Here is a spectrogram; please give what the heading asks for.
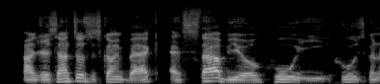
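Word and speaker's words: Estêvão: Estavio, who we who is going to start against us the next game, is coming back uh after the Club World Cup. Estaval. Yeah, Estaval. That's how you say it.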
